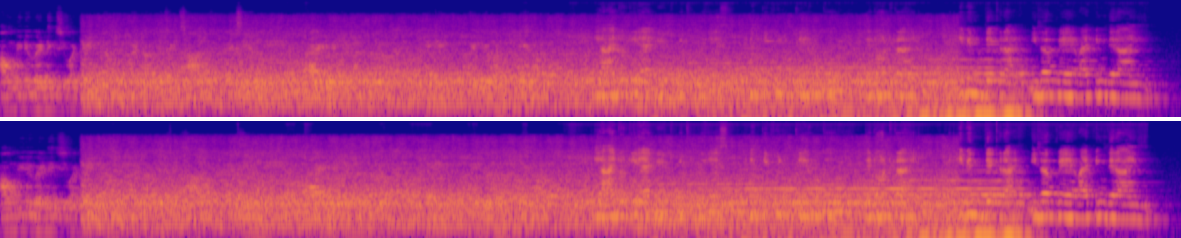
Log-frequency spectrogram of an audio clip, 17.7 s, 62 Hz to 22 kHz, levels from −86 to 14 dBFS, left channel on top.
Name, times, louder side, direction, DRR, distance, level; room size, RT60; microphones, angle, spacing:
voice 1, 0.0-4.0 4.6-5.9 6.3-6.8 7.0-8.1, left 1 dB, 85° left, -4 dB, 5.6 m, -27 dB
sound 1, 1.2-14.4, right 1 dB, 15° right, 1.1 m, -22 dB
voice 2, 8.6-13.8 14.2-17.2, right 2 dB, 40° right, 7 dB, 1.2 m, -24 dB
sound 2, 9.7-15.4, right 3 dB, 80° right, 2.1 m, -24 dB
17.0 x 6.7 x 6.6 m, 0.90 s
head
